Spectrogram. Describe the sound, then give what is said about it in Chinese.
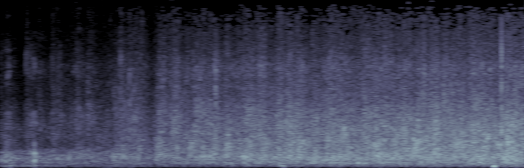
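An audience claps in encouragement after a comedic story, a steady, dense wash of many hands that builds slightly and stays loud throughout, with no voices over it. “谢谢你们鼓励的掌声。”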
